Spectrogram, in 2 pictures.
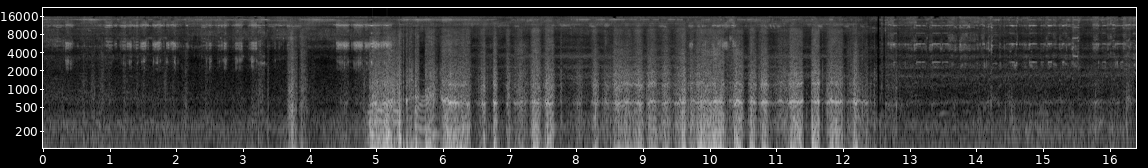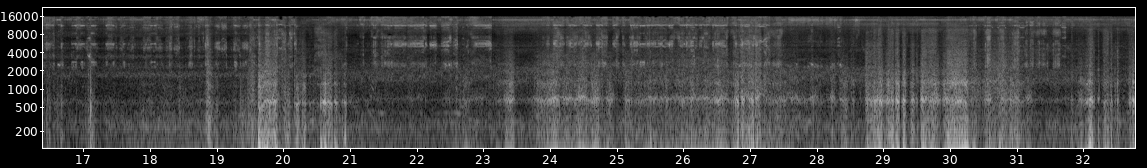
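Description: Ultrasonic dental scaler whining at a steady high pitch, with its tip scraping and clicking against a poodle's teeth as it chips off tartar.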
